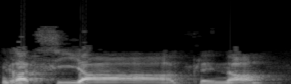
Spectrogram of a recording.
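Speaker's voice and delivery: "Gratia" with a long final A, very slow; "Gratia plena" slow, long A held. Shown as a demonstration. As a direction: drag out the last A of "Gratia" and "plena". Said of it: "C'est un A long".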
